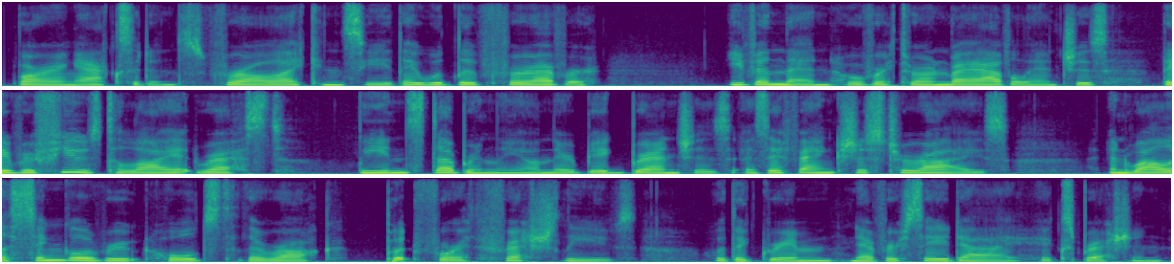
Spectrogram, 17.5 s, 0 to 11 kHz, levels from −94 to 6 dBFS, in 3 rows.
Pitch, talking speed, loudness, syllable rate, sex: 225 Hz, 180 wpm, -18 LUFS, 5.1 syllables/s, female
